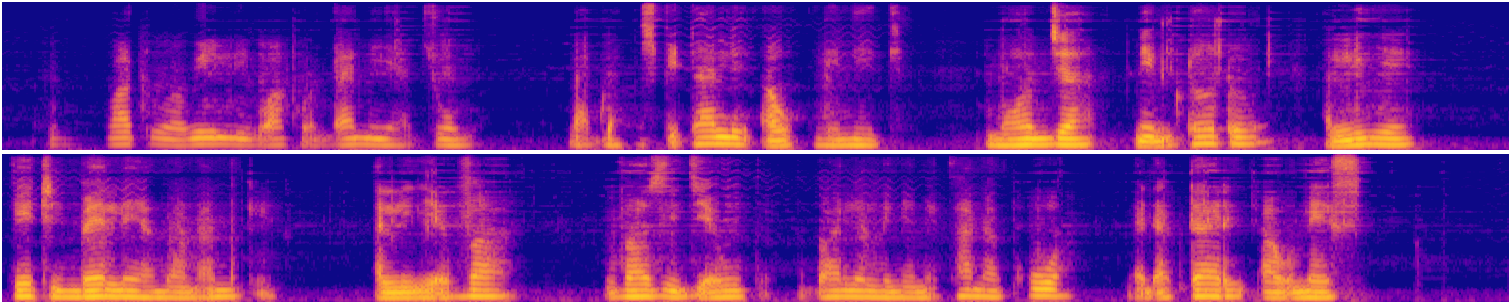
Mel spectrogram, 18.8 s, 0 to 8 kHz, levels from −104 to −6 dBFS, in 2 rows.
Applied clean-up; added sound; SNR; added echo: neural mask model DeepFilterNet 3.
